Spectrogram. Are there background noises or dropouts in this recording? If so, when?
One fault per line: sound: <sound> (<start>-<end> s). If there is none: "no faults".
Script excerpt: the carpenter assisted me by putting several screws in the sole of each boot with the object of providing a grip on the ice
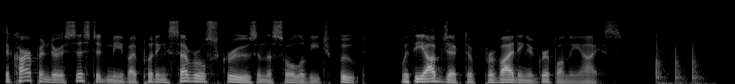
sound: thud (6.6-7.2 s)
